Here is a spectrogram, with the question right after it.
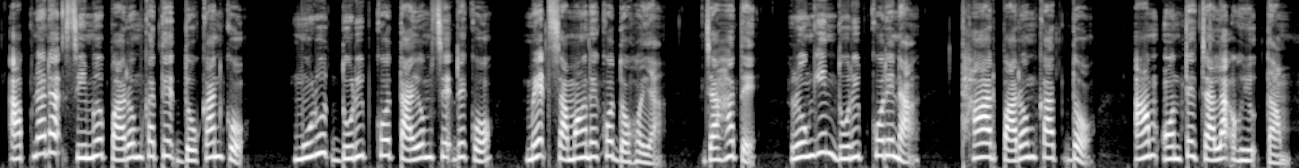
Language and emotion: Santali, neutral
